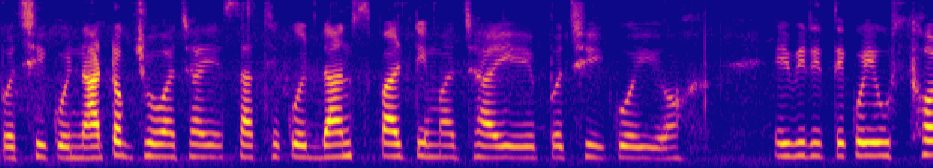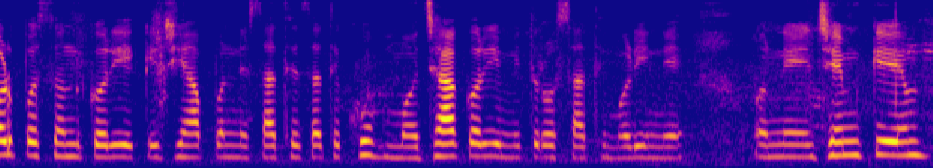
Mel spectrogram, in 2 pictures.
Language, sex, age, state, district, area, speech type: Gujarati, female, 30-45, Gujarat, Rajkot, rural, spontaneous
